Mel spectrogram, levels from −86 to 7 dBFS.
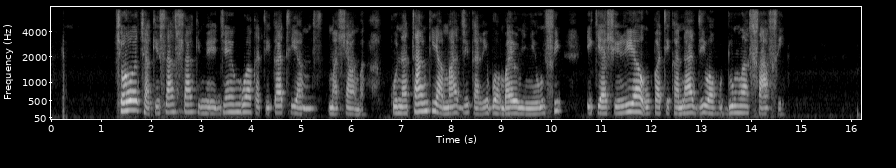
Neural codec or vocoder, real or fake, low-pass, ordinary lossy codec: codec, 16 kHz, 8 kbps, FunCodec, trained on LibriTTS, 25 frames a second; fake; 7.2 kHz; AAC, 48 kbps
